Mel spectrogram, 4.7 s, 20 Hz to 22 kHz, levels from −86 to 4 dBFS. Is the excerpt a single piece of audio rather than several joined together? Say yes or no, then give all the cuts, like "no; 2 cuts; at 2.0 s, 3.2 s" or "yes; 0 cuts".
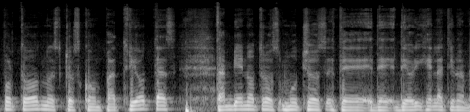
no; 1 cut; at 2.1 s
